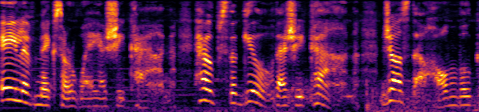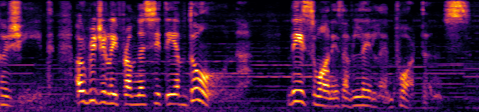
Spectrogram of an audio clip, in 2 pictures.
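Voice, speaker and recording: A woman playing a humble, inquisitive Khajiit cat-woman in a video game, speaking tersely and deliberately. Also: lowish voice, expressive, soft background music. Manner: terse, deliberate, analytical, speaking in third person. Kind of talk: video game character dialogue.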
